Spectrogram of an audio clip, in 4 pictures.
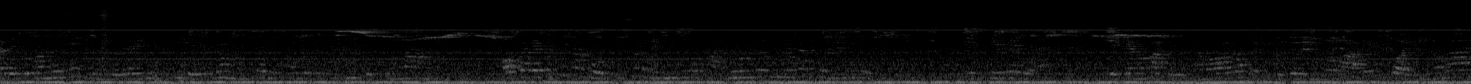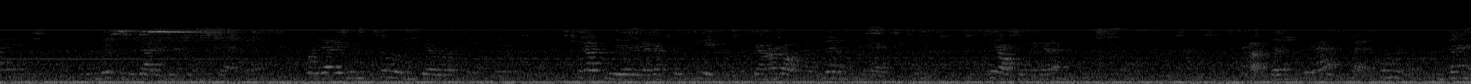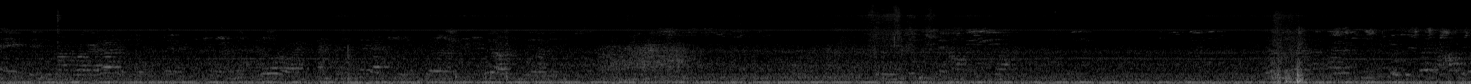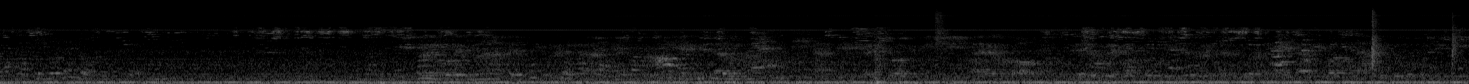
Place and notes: Roma Termini, Roma RM, Italien - Regionale Veloce - Roma Termini (15:00)
train sounds. starting and stopping. people chatting. mobile phones ringing. the start of a journey.
14 October 2018, 15:00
